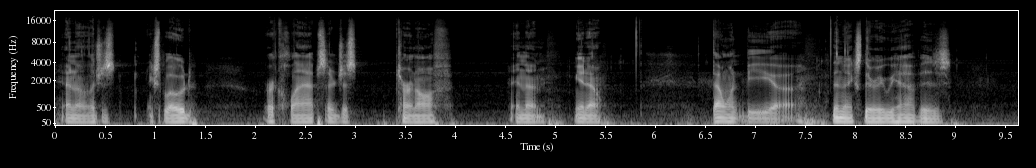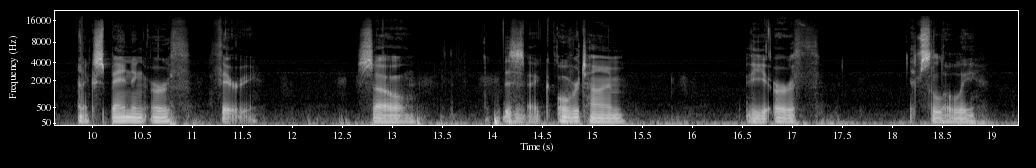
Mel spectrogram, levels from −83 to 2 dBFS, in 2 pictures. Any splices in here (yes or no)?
yes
